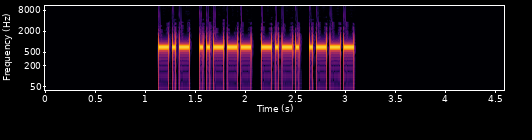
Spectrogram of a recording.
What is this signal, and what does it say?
Morse code, heard as a keyed tone, about 34 wpm, 700 Hz. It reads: K2CJ
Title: Call Signs Repeated 2x - 35wpm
